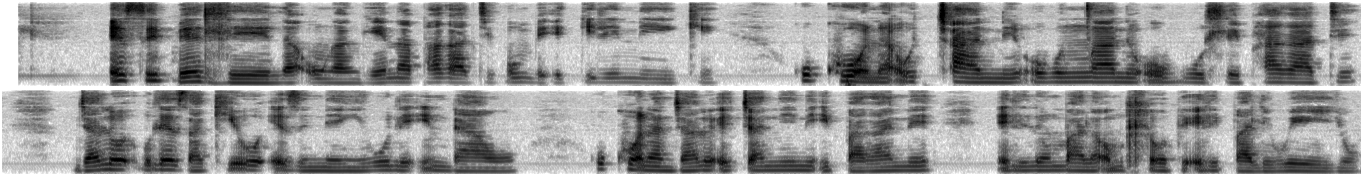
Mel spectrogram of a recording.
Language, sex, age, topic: North Ndebele, female, 36-49, health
